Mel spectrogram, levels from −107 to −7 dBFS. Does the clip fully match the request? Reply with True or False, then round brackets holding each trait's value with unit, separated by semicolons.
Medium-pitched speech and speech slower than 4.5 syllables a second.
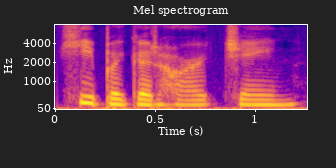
True (180 Hz; 4.3 syllables/s)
